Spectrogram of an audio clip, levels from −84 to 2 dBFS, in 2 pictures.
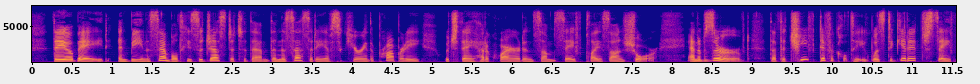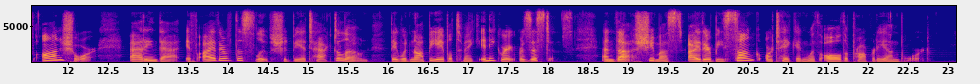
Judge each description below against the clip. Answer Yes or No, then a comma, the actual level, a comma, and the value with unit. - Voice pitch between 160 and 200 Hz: Yes, medium, 185 Hz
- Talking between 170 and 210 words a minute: Yes, average, 190 wpm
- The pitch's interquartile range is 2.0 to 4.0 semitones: No, average, 4.8 semitones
